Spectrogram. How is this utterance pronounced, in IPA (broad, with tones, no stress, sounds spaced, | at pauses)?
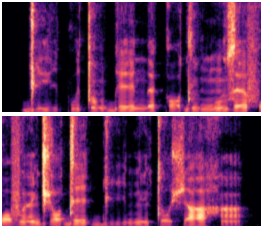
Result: ɡ i˦˨ j i˨˦ kʷ i˦ t ɔ̃˨ ɡ͡b eː˦ n ɛ˨ k ɔ˨ d ĩ˨ m ũ˦ z ɛ˦ f ɔ˦ v ɛ̃˨˦ d͡ʒ ɔ˦ d eː˦ ɡ͡b iː˨ n ĩ˧ t o˦ ʃ aː˧ h ã˨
